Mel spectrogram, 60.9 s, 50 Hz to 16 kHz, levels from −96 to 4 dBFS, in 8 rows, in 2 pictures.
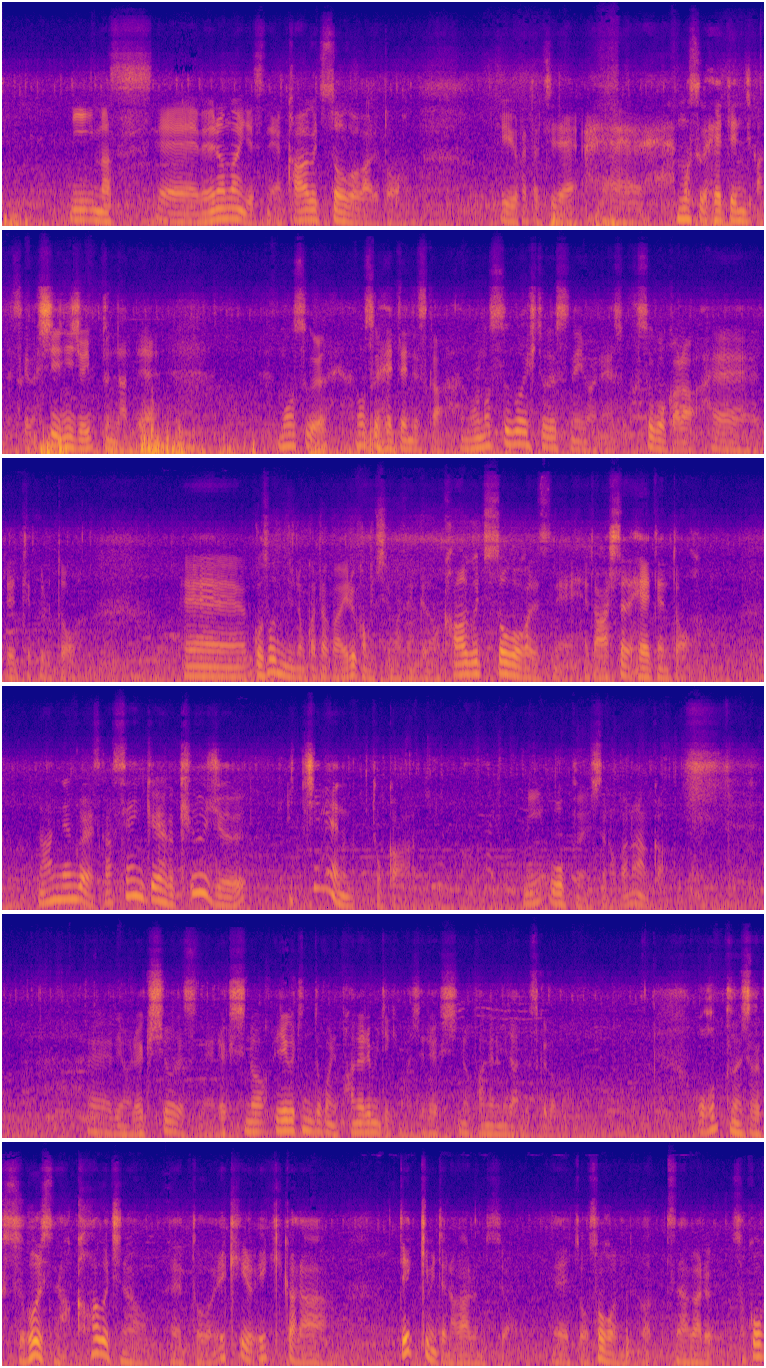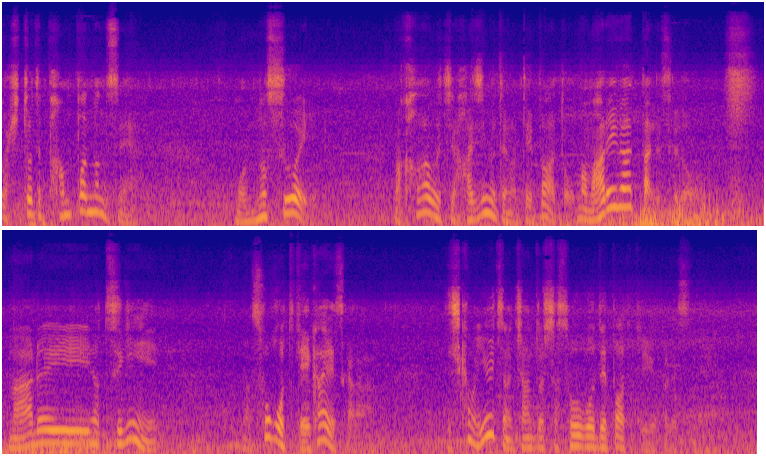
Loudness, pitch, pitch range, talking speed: -28 LUFS, 105 Hz, 90-120 Hz, 310 characters per minute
